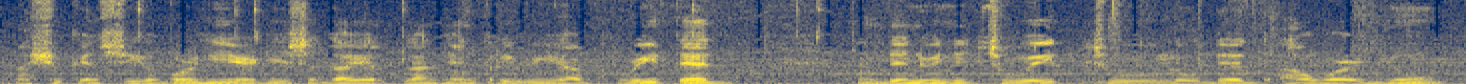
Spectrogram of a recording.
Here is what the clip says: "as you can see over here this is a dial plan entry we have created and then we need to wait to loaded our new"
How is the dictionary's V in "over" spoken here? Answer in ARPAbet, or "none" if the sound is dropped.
P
